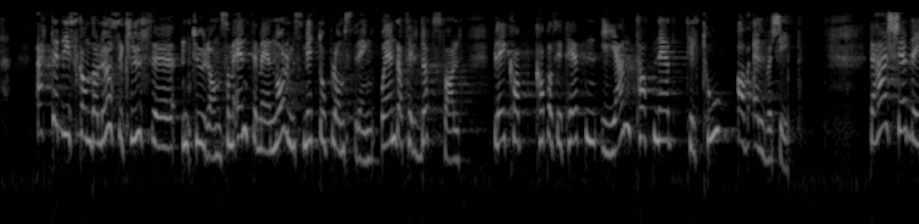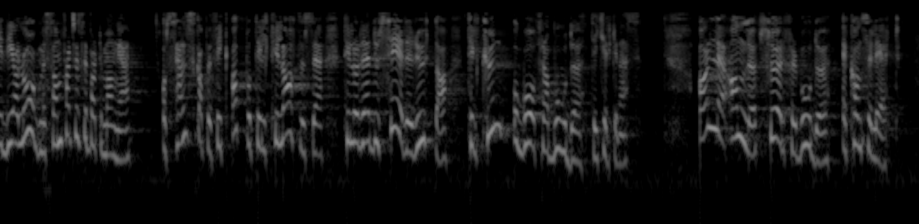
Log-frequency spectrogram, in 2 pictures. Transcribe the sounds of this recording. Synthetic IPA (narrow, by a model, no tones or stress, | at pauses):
ɛt̪ːəɾɖ̪ɪskɑnd̪ɑløːsəkʰɾʉːsət̪ʰʉːɾɑnsɔmɛnt̪əmɛɛnɔɾmsmɪt̪ːʊp̚blɔmst̪ɾɪŋɔɛnd̪ɑt̪ʰɪld̪œt̪sfɑl | b̥lɛɪkʰɑpɑsɪt̪ʰeːt̪n̩ɪjɛnt̪ʰɑt̪neːd̪t̪ʰɪlt̪ʰuːɑʋɛlʋəʂiːp | d̪̥ɛɦæːɾʂɛd̪ːəɪd̪ɪɑloːɡmɛːsɑmfæʈʂəsd̪ɛpɑʈəmɑŋːə | ɔsɛlskɑːpəfɪkʰːɑt̪̚pʰɔt̪ʰɪlt̪ʰɪlɑːt̪əlsət̪ʰɪlɔɾɛd̪ʉseːɾəɾʉːt̪ɑt̪ʰɪlkʰʉnɔɡoːfɾɑːbuːd̪øːt̪ʰɪlçɪɾkəneːs | ɑlːəʔɑnløːpsøːɾfœɾbuːd̪øːækʰɑnsəleːʈ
